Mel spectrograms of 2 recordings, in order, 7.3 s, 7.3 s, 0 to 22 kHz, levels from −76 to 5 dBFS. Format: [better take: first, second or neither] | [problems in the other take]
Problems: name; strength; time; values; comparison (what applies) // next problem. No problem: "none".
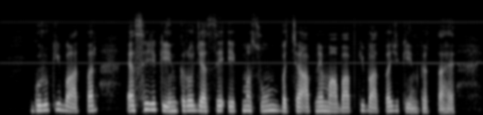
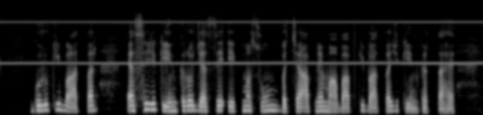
first | high-pitched whine; loud; throughout; 2.5 kHz, 8 dB below the speech; faint in the first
